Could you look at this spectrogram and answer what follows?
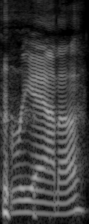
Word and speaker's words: Rihanna: Rihanna. That's how she pronounces her name. I know. Rihanna. It's always so weird though, because I'm so used to everyone saying Rihanna, and I know it's wrong.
